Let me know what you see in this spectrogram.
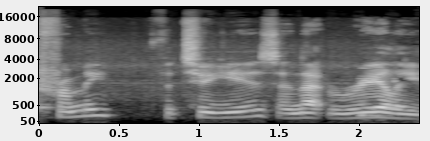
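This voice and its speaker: A man speaks with an Australian accent. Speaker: music teacher. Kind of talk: interview. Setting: video call.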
